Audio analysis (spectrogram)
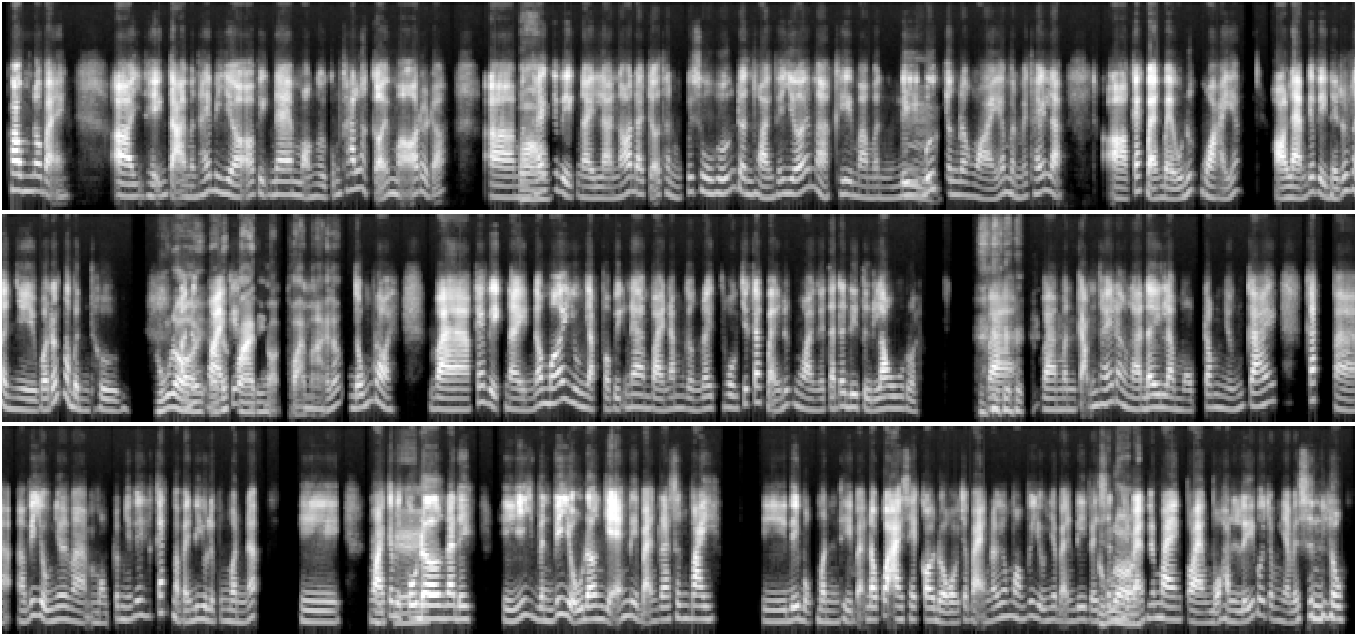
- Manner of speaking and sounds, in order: other background noise; laugh; laughing while speaking: "sinh luôn"
- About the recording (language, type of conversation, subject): Vietnamese, podcast, Khi đi một mình, bạn làm gì để đối mặt và vượt qua cảm giác cô đơn?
